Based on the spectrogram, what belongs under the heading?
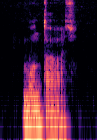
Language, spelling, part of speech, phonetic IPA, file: Polish, buntować, verb, [bũnˈtɔvat͡ɕ], LL-Q809 (pol)-buntować.wav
